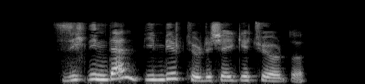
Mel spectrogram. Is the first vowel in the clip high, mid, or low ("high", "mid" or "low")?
high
